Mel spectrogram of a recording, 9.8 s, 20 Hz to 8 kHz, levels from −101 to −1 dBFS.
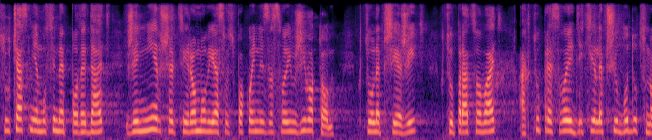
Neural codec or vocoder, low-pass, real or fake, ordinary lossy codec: codec, 16 kHz, 4 kbps, X-Codec, HuBERT features, trained on general audio; 7.2 kHz; fake; none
